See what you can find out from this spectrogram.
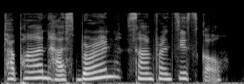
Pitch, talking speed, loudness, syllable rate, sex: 265 Hz, 125 wpm, -16 LUFS, 3.9 syllables/s, female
